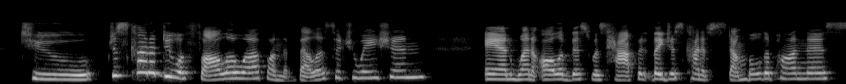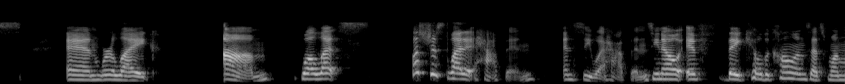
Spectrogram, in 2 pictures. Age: 20-39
